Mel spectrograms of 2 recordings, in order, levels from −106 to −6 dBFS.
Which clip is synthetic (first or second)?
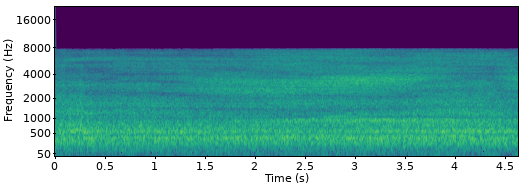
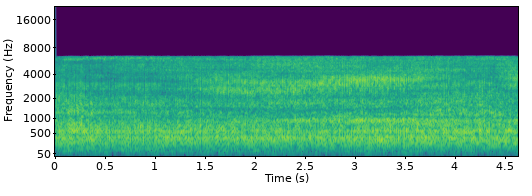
second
